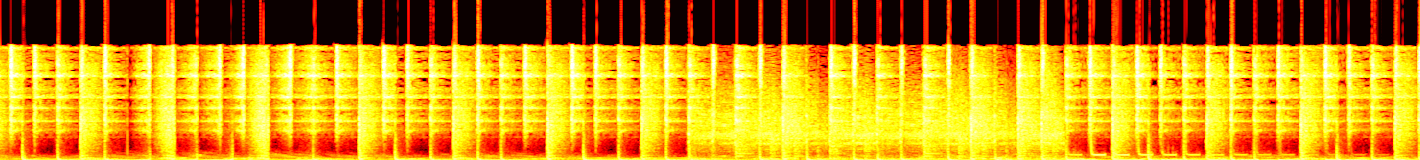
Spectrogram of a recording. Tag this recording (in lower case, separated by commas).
music, drum and bass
